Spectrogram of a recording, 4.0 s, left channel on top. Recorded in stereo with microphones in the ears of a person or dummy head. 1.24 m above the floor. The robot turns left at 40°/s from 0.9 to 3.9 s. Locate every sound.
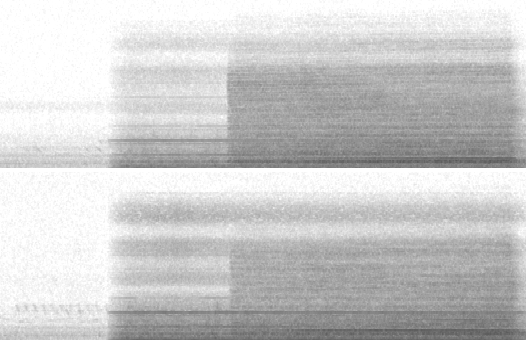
1.7 s a hair dryer: 85° left, 9.5 m; by 3.9 s straight ahead, 9.5 m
